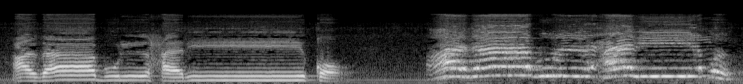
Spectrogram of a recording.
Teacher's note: یہ را باریک ہوگا اس لیے کہ نیچے کسرہ ہے اور قوف ساکن کر رہے ہیں لہذا اس کی صفت قلقلہ ادا کریں گے.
